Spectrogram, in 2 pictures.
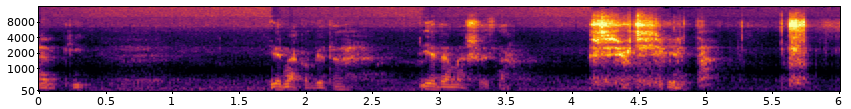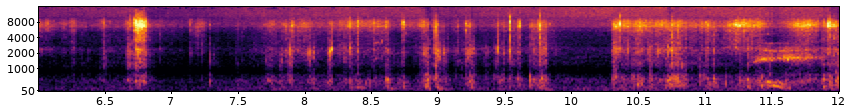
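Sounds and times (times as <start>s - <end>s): photographs rustling: 5.5s - 12.0s.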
